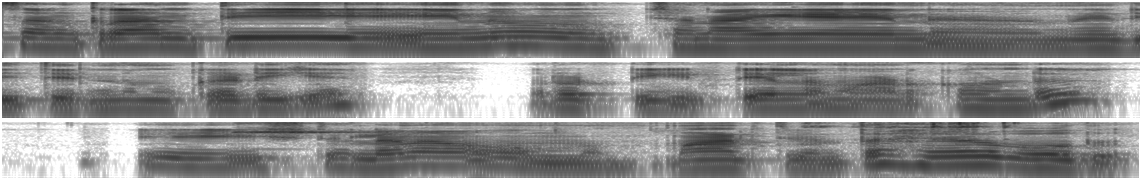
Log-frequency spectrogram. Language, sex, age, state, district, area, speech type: Kannada, female, 30-45, Karnataka, Koppal, rural, spontaneous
